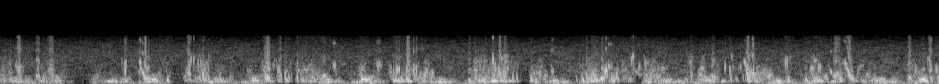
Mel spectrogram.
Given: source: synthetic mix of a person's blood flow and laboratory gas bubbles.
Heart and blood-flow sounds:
Doppler ultrasound of blood flow; precordium
0.01-0.25 s: bubbles
0.33-0.58 s: bubbles
1.21-1.31 s: bubbles
1.38-1.73 s: bubbles
1.82-2.12 s: bubbles
2.17-2.36 s: bubbles
2.60-3.39 s: bubbles
3.59-3.83 s: bubbles
3.88-4.38 s: bubbles
4.67-5.22 s: bubbles
5.29-5.36 s: bubbles
5.50-5.55 s: bubbles
5.75-6.70 s: bubbles
6.83-6.95 s: bubbles
7.10-7.18 s: bubbles
7.22-7.62 s: bubbles
7.71-7.75 s: bubbles
7.81-7.94 s: bubbles
8.03-8.65 s: bubbles
9.06-9.40 s: bubbles
From the record:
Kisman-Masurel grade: 343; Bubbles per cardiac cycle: rolling drumbeat, 9 or more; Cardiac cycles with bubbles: 100%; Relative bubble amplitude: loud (0.450 to 0.775); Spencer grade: 3 (all of the cardiac periods contain showers or single bubble signals, but not dominating or overriding the cardiac motion signals); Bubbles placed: anywhere in the cardiac cycle

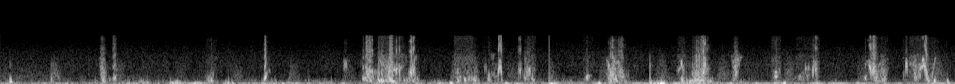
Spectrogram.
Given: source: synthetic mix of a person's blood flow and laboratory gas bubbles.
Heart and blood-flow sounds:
Doppler ultrasound of blood flow; subclavian vein
1.00-1.19 s: bubbles
2.05-2.17 s: bubbles
2.62-2.71 s: bubbles
3.43-3.48 s: bubbles
3.61-4.19 s: bubbles
4.54-4.79 s: bubbles
4.82-5.04 s: bubbles
5.17-5.37 s: bubbles
5.83-5.93 s: bubbles
6.06-6.30 s: bubbles
6.76-7.16 s: bubbles
7.31-7.42 s: bubbles
7.71-7.81 s: bubbles
7.96-8.20 s: bubbles
8.63-8.89 s: bubbles
9.03-9.40 s: bubbles
From the record:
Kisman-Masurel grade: 232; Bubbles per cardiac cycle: several, 3 to 8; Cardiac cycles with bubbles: 50 to 99%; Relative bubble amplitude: moderate (0.250 to 0.450); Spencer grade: 3 (all of the cardiac periods contain showers or single bubble signals, but not dominating or overriding the cardiac motion signals); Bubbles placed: anywhere in the cardiac cycle

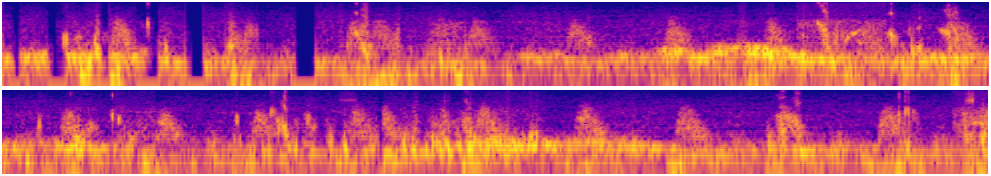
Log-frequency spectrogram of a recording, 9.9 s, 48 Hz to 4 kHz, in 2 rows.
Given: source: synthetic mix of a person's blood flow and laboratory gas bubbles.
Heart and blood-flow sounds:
Doppler ultrasound of blood flow; subclavian vein
0.00-0.03 s: bubbles
0.27-0.53 s: bubbles
0.65-0.87 s: bubbles
1.12-1.19 s: bubbles
1.73-1.90 s: bubbles
2.13-2.37 s: bubbles
2.91-2.96 s: bubbles
3.97-4.62 s: bubbles
4.67-4.83 s: bubbles
5.09-5.16 s: bubbles
5.25-5.43 s: bubbles
5.46-5.71 s: bubbles
6.06-6.71 s: bubbles
6.89-7.65 s: bubbles
8.73-8.96 s: bubbles
9.38-9.53 s: bubbles
9.68-9.87 s: bubbles
From the record:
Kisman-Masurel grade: 232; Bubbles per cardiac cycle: several, 3 to 8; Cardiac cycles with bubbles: 50 to 99%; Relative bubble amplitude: moderate (0.250 to 0.450); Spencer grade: 3 (all of the cardiac periods contain showers or single bubble signals, but not dominating or overriding the cardiac motion signals); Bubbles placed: anywhere in the cardiac cycle

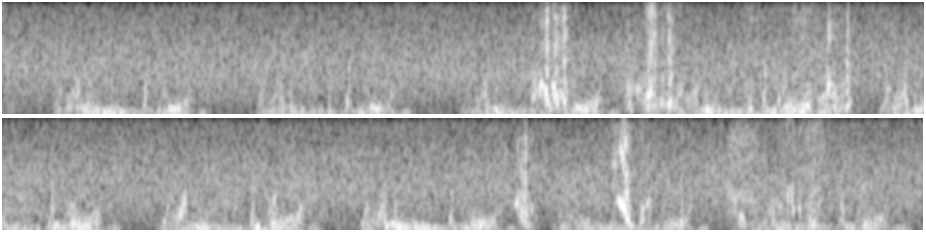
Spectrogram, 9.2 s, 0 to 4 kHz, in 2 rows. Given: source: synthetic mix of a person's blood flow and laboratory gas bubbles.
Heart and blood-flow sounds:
Doppler ultrasound of blood flow; precordium
2.63-2.85 s: bubbles
3.10-3.42 s: bubbles
3.70-3.80 s: bubbles
3.85-4.33 s: bubbles
7.15-7.30 s: bubbles
7.64-7.88 s: bubbles
7.98-8.05 s: bubbles
8.23-8.39 s: bubbles
8.46-8.76 s: bubbles
From the record:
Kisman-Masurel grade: 333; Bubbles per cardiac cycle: rolling drumbeat, 9 or more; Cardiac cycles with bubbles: 50 to 99%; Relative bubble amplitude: loud (0.450 to 0.775); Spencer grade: 3 (all of the cardiac periods contain showers or single bubble signals, but not dominating or overriding the cardiac motion signals); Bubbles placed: only in the low amplitude regions of the cardiac cycle

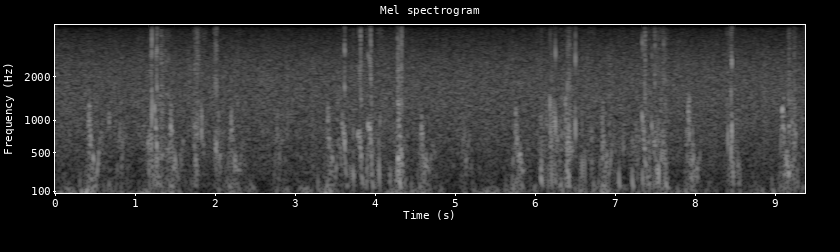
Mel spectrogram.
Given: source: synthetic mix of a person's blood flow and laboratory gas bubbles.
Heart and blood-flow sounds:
Doppler ultrasound of blood flow; precordium
0.65-0.71 s: bubbles
1.08-1.47 s: bubbles
1.70-1.90 s: bubbles
1.98-2.05 s: bubbles
3.55-4.12 s: bubbles
4.16-4.42 s: bubbles
6.03-6.78 s: bubbles
7.02-7.14 s: bubbles
7.18-7.28 s: bubbles
7.32-7.69 s: bubbles
8.38-8.60 s: bubbles
9.14-9.31 s: bubbles
From the record:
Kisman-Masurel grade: 333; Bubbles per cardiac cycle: rolling drumbeat, 9 or more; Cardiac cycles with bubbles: 50 to 99%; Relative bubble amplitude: loud (0.450 to 0.775); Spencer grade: 3 (all of the cardiac periods contain showers or single bubble signals, but not dominating or overriding the cardiac motion signals); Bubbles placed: only in the low amplitude regions of the cardiac cycle

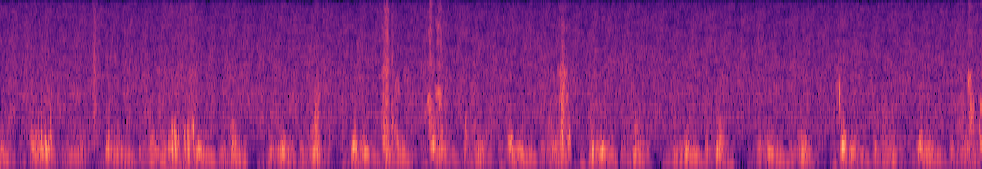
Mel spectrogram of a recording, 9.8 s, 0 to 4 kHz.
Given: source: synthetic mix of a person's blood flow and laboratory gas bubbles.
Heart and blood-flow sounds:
Doppler ultrasound of blood flow; precordium
0.32-0.55 s: bubbles
1.60-1.97 s: bubbles
3.13-3.21 s: bubbles
3.79-4.08 s: bubbles
4.23-4.48 s: bubbles
4.64-4.69 s: bubbles
5.57-5.71 s: bubbles
8.35-8.43 s: bubbles
9.66-9.83 s: bubbles
From the record:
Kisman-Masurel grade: 123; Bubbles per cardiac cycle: 1 to 2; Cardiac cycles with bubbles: 10 to 50%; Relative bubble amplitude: loud (0.450 to 0.775); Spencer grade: 2 (many but less than half of the cardiac periods contain bubble signals, singularly or in groups); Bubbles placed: anywhere in the cardiac cycle

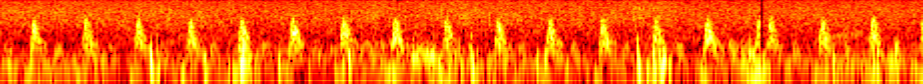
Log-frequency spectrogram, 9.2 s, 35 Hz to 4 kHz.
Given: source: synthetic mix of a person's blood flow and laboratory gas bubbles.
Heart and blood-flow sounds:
Doppler ultrasound of blood flow; subclavian vein
no bubbles
From the record:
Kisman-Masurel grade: 000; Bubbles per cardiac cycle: 0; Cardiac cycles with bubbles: 0%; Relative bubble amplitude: no bubbles discernible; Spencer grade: 0 (complete lack of bubble signals)

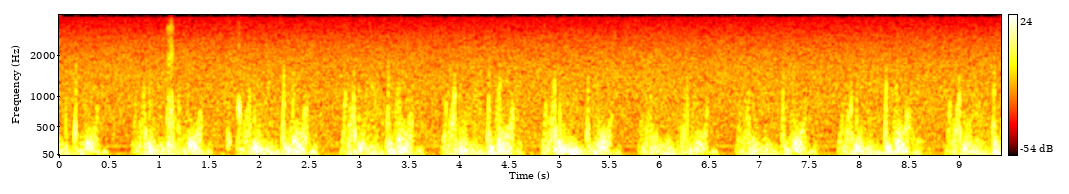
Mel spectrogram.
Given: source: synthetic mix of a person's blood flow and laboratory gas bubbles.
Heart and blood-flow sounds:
Doppler ultrasound of blood flow; precordium
1.06-1.18 s: bubbles
1.67-1.72 s: bubbles
1.76-1.83 s: bubbles
From the record:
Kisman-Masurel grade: 213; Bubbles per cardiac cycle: several, 3 to 8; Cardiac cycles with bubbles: 1 to 10%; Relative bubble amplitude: loud (0.450 to 0.775); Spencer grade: 1 (occasional bubble signal discernible with the cardiac motion signal, with majority of cardiac periods free of bubbles); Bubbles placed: only in the low amplitude regions of the cardiac cycle

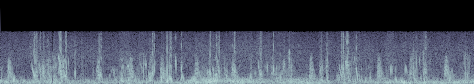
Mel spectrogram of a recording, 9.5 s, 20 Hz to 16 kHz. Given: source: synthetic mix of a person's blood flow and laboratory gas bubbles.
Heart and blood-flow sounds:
Doppler ultrasound of blood flow; subclavian vein
0.00-0.07 s: bubbles
0.14-0.33 s: bubbles
0.60-1.40 s: bubbles
1.46-1.53 s: bubbles
1.89-2.08 s: bubbles
2.16-3.12 s: bubbles
3.17-3.55 s: bubbles
3.58-3.70 s: bubbles
4.00-4.79 s: bubbles
4.96-5.38 s: bubbles
5.43-5.91 s: bubbles
6.36-6.60 s: bubbles
6.70-7.46 s: bubbles
7.73-7.96 s: bubbles
8.00-8.17 s: bubbles
8.23-8.62 s: bubbles
8.94-9.07 s: bubbles
9.23-9.40 s: bubbles
From the record:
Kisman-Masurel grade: 343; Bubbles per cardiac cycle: rolling drumbeat, 9 or more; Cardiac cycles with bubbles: 100%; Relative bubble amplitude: loud (0.450 to 0.775); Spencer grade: 3 (all of the cardiac periods contain showers or single bubble signals, but not dominating or overriding the cardiac motion signals); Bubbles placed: anywhere in the cardiac cycle

